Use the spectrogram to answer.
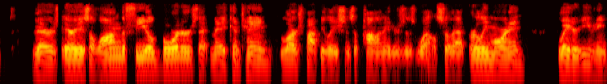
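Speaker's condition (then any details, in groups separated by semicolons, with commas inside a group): No condition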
